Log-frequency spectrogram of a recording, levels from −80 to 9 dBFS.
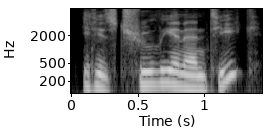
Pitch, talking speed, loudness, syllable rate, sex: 160 Hz, 210 wpm, -15 LUFS, 6.4 syllables/s, male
